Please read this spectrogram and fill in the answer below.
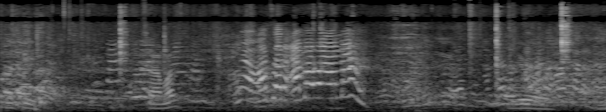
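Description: Several people talking over one another in chatter, with one higher voice calling out about halfway.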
